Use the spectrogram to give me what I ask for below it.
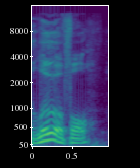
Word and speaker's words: Louisville: Born in Louisville. That's Ooh. How you say it. – Louisville, that's right.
